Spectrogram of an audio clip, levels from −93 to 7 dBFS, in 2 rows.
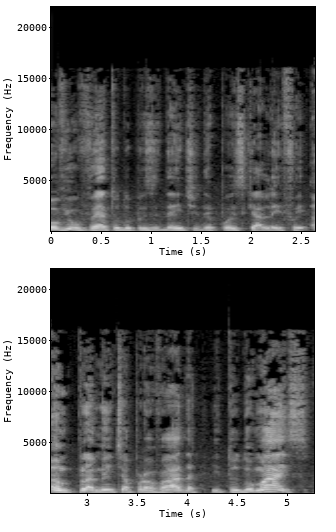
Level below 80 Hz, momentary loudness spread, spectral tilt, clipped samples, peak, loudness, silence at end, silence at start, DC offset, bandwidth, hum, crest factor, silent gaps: -50 dBFS; 10 LU; -4.5 dB/octave; under 0.1%; 0 dBFS; -19 LUFS; 0.1 s; 0 s; under 0.1%; 16.5 kHz; none; 18 dB; none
